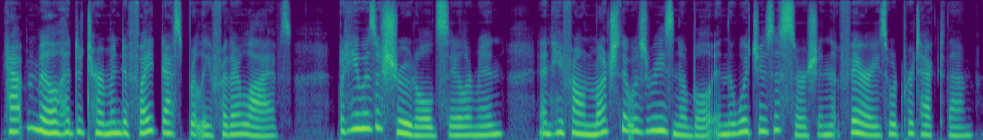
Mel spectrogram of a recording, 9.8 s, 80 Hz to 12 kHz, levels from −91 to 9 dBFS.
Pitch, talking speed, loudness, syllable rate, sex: 245 Hz, 200 wpm, -16 LUFS, 5.6 syllables/s, female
